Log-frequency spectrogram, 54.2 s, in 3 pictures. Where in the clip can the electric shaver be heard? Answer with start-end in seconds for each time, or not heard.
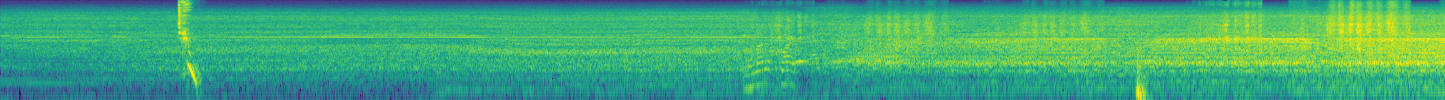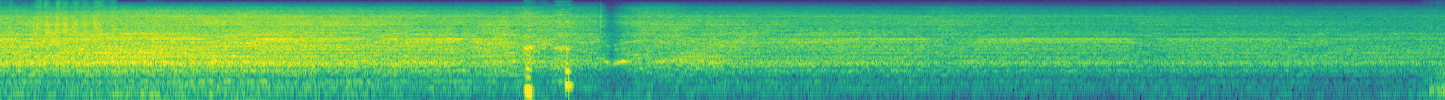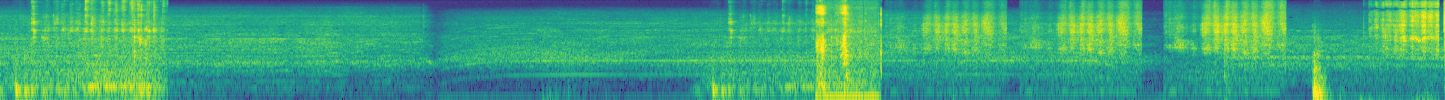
not heard.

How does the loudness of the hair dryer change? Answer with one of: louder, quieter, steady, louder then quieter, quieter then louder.
louder then quieter.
